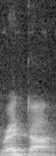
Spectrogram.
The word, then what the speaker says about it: Rud Dot: It's actually it's spelled Project RUD dot. So it sounds like the color red, but it's spelled with a U instead of an E.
